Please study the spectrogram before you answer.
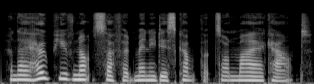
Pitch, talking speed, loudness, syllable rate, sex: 200 Hz, 210 wpm, -18 LUFS, 6.1 syllables/s, female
